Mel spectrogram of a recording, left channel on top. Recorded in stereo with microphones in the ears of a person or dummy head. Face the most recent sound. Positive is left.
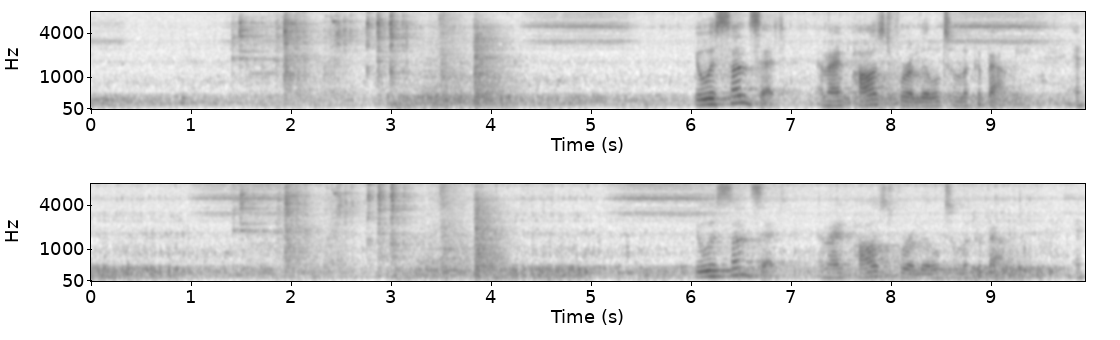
turn(degrees=60)  # may be behind; listen again after turning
